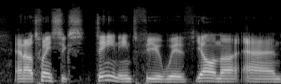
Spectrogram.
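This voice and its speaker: A man's medium-pitched voice with an Australian accent, bright and sharp in tone, with vocal fry. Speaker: radio host. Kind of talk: radio outro announcement; casual interview.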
